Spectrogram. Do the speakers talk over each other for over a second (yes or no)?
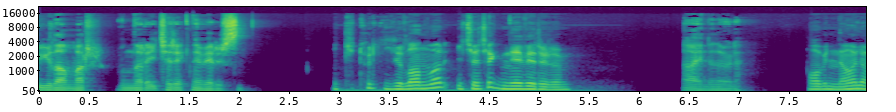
no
